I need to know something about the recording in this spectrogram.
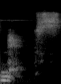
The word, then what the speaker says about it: Mx: need to use an honorific, you can use mix. That's how the MX dot is pronounced.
